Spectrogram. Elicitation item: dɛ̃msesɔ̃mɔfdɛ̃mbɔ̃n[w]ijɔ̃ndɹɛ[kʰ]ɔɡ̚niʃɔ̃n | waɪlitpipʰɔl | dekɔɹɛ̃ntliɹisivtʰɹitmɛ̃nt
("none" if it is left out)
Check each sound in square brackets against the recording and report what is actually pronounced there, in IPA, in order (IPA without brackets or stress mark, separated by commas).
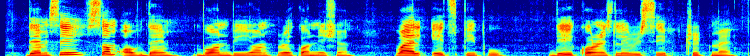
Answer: b, k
